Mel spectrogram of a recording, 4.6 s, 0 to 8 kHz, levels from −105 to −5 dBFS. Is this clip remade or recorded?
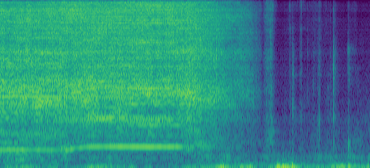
remade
